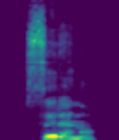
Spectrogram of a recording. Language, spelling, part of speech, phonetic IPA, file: Polish, syrena, noun, [sɨˈrɛ̃na], Pl-syrena.ogg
